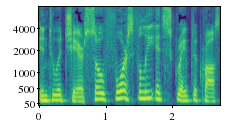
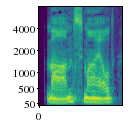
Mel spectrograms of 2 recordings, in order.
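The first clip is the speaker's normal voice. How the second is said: ordinary delivery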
